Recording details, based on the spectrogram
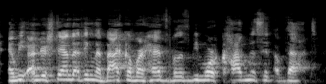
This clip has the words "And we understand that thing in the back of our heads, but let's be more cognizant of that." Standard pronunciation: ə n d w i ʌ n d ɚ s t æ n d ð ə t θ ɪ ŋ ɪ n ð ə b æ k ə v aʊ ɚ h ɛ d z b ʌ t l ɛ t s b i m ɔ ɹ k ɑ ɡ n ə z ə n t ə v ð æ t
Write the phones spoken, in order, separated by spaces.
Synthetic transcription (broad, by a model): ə n w i ʌ n d ɚ s t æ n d ð ə t θ ɪ ŋ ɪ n ð ə b æ k ə v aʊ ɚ h ɛ d z b ʌ t l ɛ t s b i m ɔ ɹ k ɑ ɡ n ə s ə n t ə v ð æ t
